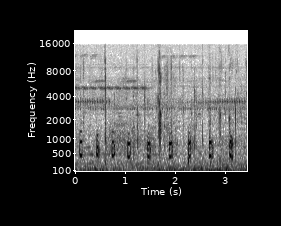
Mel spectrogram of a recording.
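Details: Meerkat calling: short nasal chirps repeated about three times a second in a steady series, with rustling and faint background hum.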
